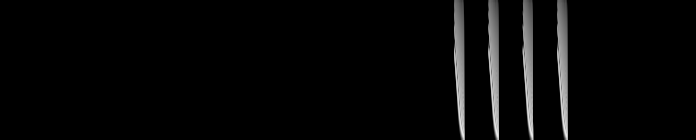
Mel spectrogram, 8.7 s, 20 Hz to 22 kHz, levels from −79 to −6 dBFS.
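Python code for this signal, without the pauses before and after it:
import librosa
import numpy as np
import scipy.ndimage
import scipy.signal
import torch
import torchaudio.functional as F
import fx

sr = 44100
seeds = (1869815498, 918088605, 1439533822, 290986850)

y = fx.laser_zaps(sr, level_db=-7.5, start_hz=5100.0, end_hz=140.0, length_s=0.12, wave='saw', shots=4, gap_s=0.31)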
